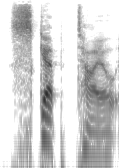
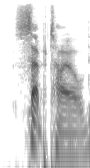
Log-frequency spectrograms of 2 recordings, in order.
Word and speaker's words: Sceptile: But first of all, Sceptile is not Skeptile, it's Sceptile. The C is silent.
